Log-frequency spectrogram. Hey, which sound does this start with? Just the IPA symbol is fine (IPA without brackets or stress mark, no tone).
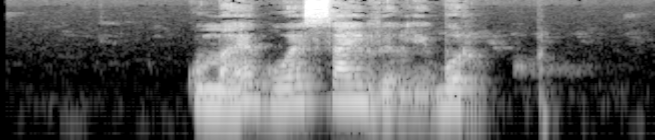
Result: k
